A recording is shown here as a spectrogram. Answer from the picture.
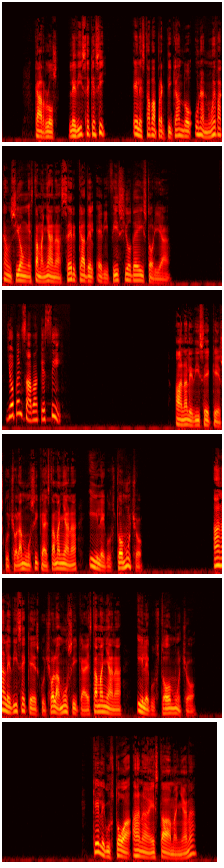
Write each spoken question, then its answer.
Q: ¿Qué le gustó a Ana esta mañana?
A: A Ana le gustó la nueva canción de Carlos.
